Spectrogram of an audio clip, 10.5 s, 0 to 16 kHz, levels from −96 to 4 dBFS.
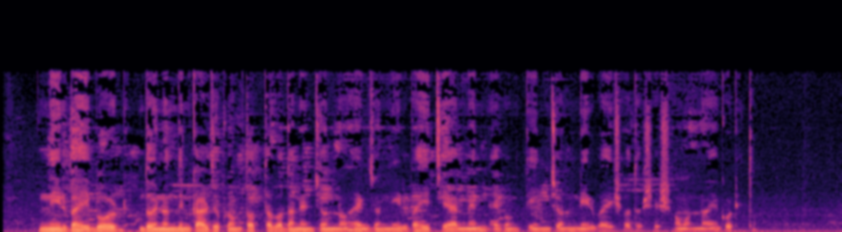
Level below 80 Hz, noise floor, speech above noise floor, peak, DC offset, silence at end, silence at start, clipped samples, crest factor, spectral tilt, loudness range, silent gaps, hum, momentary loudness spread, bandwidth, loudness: -44 dBFS; -49 dBFS; 26 dB; -8 dBFS; under 0.1%; 0 s; 0.5 s; under 0.1%; 16 dB; -6 dB/octave; 8 LU; none; none; 11 LU; 11.5 kHz; -24 LUFS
